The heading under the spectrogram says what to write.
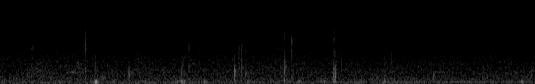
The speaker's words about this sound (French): Ce sont des talons sur du bitume.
